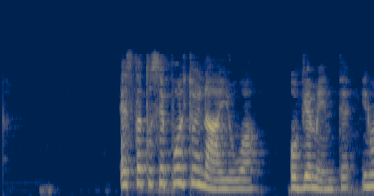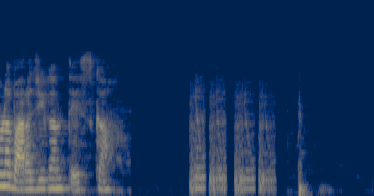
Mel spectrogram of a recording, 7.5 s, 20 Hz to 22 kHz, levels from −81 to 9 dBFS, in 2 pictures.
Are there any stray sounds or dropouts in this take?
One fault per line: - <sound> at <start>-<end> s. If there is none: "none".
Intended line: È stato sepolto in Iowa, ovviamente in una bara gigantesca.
- laugh at 5.6-6.5 s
